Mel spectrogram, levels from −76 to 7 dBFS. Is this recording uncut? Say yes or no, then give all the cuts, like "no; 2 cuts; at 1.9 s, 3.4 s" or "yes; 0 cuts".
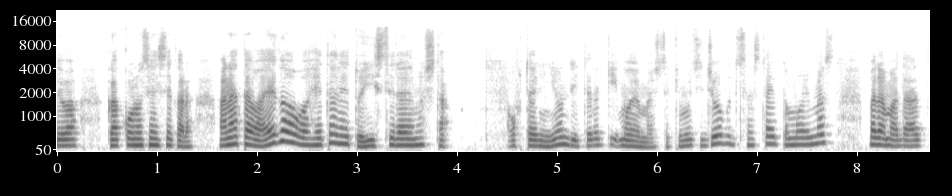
no; 1 cut; at 4.5 s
